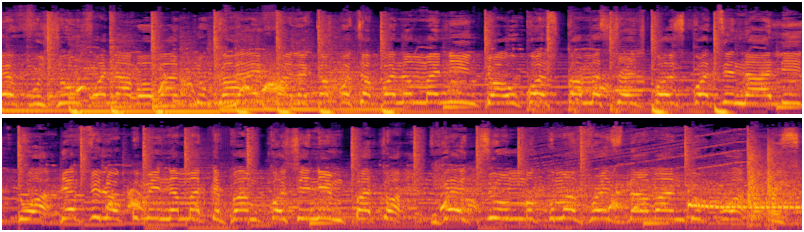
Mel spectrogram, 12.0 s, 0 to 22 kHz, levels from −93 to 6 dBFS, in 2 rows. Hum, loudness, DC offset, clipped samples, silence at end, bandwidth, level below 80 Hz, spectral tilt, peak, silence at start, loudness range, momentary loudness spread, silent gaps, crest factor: none; -12 LUFS; under 0.1%; under 0.1%; 0 s; 19.5 kHz; -22 dBFS; -4 dB/octave; 0 dBFS; 0 s; 1 LU; 3 LU; none; 12 dB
